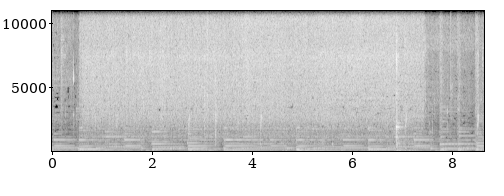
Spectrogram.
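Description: Sliced Korean zucchini sizzling as it stir-fries in a pot, stirred with a wooden spatula. The sizzle starts about half a second in and stops shortly before the end, with a single knock near the end. Soft background music plays throughout.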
